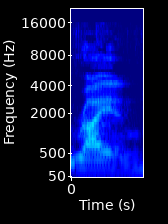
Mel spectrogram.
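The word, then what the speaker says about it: Rian: Wait, is it pronounced Rianne? – Ryan. – I thought Ryan? – Ryan. Rianne? – Oh, okay. – You said Rianne. – Yeah, you said Rianne. Like Rihanna.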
